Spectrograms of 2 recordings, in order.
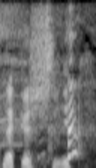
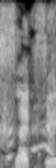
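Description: First: It is said with three syllables, like sekushi. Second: It is said with two syllables, like sexy. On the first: The speaker calls it right. "it's sekushi" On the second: The speaker calls it wrong. "Instead of sexy"

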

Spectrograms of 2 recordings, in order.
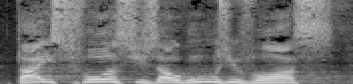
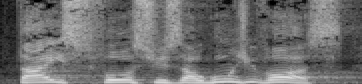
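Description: No difference in how they are said.

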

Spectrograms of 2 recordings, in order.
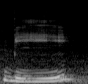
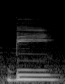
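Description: First: The pitch dips low, then rises. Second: The pitch stays high and level.

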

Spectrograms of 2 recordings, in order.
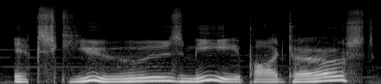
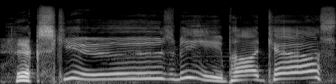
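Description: First: It is said plainly, without extra feeling. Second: It is said with exaggerated feeling.

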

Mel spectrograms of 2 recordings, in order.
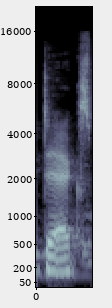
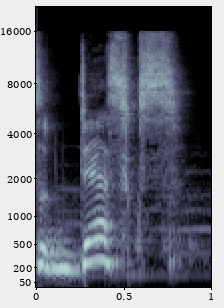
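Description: First: The word ends with a plain ks sound. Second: The word ends with an added s sound. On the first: The speaker calls it right. "It's actually Dex" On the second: The speaker calls it wrong. "Yes, Desks"

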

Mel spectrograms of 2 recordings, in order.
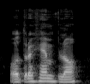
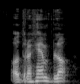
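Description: The two takes are said the same way.

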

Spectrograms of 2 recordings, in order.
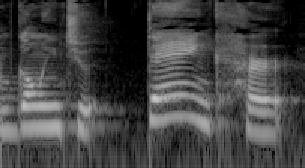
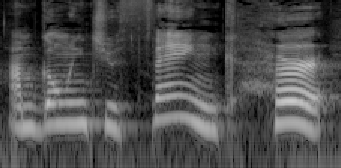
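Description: First: The word begins with a hard T sound. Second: The word begins with a soft TH sound. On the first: The speaker will sink her. The speaker calls it wrong. "usar o som do T forte" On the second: The speaker will thank her. The speaker calls it right. "o TH com a linguinha entre os dentes"

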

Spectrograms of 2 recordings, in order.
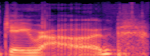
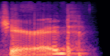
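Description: First: The name sounds like 'J-Rod'. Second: The name sounds like 'Jared'. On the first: This is how most people say the name. The speaker calls it wrong. "A lot of people would pronounce it J-Rod" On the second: This is how the name's owner says it. The speaker calls it right. "but it's Jared"

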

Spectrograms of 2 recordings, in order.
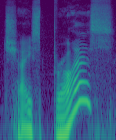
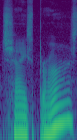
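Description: First: The name is said with a questioning tone. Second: The name is said with a disappointed tone. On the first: The speaker is unsure about the new quarterback. "Question mark?" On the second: The speaker is let down by the new quarterback.

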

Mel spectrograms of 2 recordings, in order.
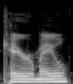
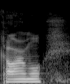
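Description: First: The word is said in a fancier, more refined pronunciation. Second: The word is said in an everyday, casual pronunciation. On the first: The speaker is trying to sound sophisticated. "I was trying to be all fancy, say caramel" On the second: This is how the speaker normally says it. "I say it caramel"

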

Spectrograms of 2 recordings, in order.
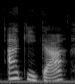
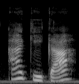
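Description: No difference in how they are said.

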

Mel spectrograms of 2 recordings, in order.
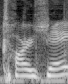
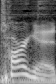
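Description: First: It is said in a fancy, foreign-sounding way. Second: It is said in a plain, ordinary way. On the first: The store is treated as something upscale. "that's why we say Target" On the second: The store is treated as something ordinary. "instead of Target"

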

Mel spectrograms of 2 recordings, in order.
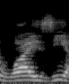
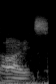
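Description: First: It is spelled out as two letters. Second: It is said as one word, eyes. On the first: The speaker calls it wrong. "It's not YZ. I was like, that's dumb to say" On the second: The speaker calls it right. "It's pronounced eyes"

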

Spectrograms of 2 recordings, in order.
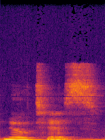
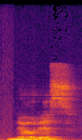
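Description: First: The T is crisp, a clear T sound. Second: The T is flapped, sounding like a D. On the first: "Notice with the T coming out of yours" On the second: "Notice with the D coming out of my mouth"

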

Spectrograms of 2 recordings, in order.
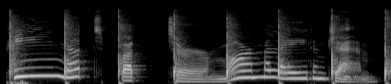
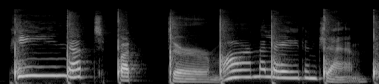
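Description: Both takes have the same delivery.

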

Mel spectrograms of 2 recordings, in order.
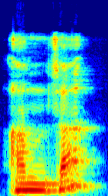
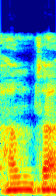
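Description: First: The word is said at a slow pace. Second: The word is said at a fast pace.

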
